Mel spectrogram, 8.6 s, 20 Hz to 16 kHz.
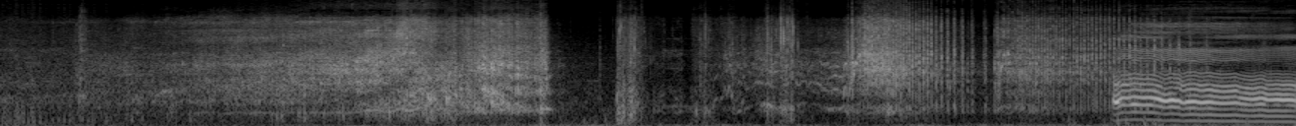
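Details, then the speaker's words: Traxxas Slash 4x4 with new Castle 1412 3200kv sensored brushless motor and Copperhead 10 ESC at full throttle on first test in snowy parking lot: rough, scratchy grinding with rising motor whine; owner suspects pinion or gear mesh. "You guys, I'm sure, could hear that that grinding noise. Something was grinding there. That's never good. Pinion probably."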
